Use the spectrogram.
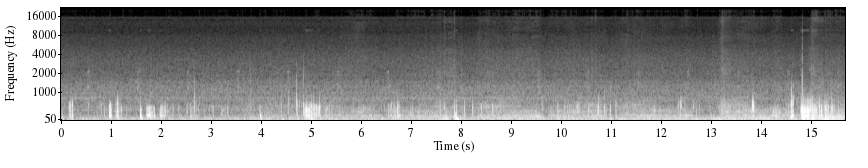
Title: Hungry stomach noises at 4:30 am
